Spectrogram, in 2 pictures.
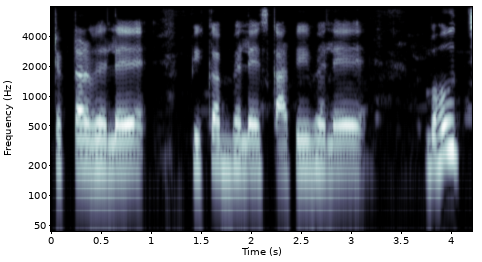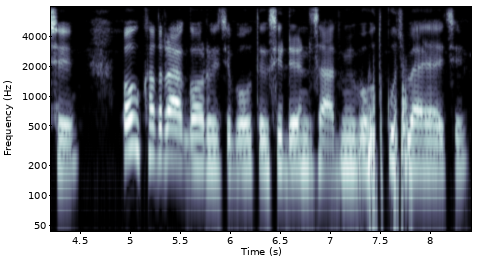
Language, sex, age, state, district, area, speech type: Maithili, female, 45-60, Bihar, Madhepura, rural, spontaneous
